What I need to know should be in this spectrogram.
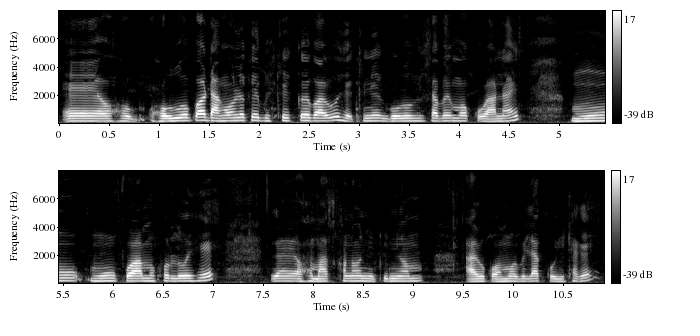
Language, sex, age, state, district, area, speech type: Assamese, male, 60+, Assam, Dibrugarh, rural, spontaneous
